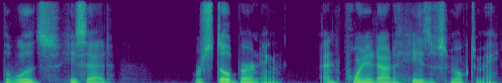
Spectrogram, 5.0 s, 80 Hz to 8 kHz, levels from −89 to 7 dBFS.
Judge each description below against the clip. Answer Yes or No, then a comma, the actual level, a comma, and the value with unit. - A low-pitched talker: Yes, low, 105 Hz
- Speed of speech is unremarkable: Yes, average, 190 wpm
